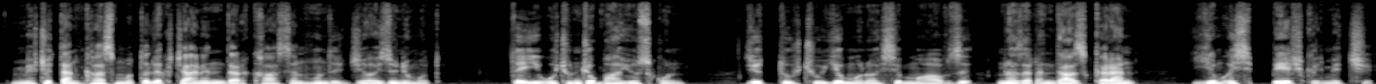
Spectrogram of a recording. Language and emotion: Kashmiri, angry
